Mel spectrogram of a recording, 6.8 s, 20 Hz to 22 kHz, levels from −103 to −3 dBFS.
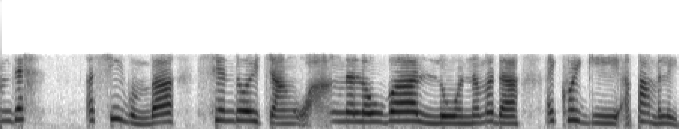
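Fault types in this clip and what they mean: AMR narrowband mobile codec: The speech has passed through the narrowband codec used on 2G and 3G phone calls. It runs at 8 kHz sampling, so the band stops hard. Nothing is heard above 3.8 kHz. The codec rebuilds each 20 ms frame from a vocal-tract model fed by a few pulses. Here the damage is plainly audible. The voice sounds buzzy and synthetic throughout, which fits one of the lower modes near 8 kbps.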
